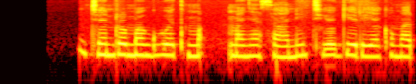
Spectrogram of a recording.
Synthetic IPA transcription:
t͡ʃendɾomaɡwot̪ | maɲasanitʰioɡeɾijakɔma

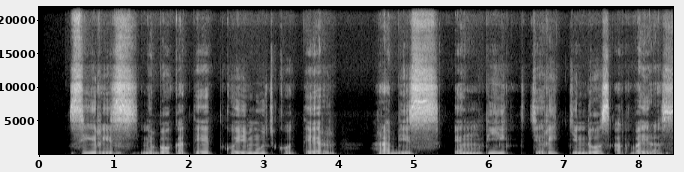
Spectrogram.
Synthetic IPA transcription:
siɾisnebokat̪ɛt̪̚kojmut͡ʃkɔ̰t̪ɛɾ | rabis | ɛŋpik̚ | t͡ʃeɾik̚t͡ʃindosa̰kvajɾa̰s

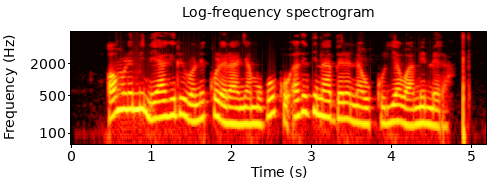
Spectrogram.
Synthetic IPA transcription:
ɔmoɾemineaɣeɾeɾwɔnekoɾɛɾaɲamoɣokoʔaɣeðinabɛɾɛnaokoɾiawamemɛɾa

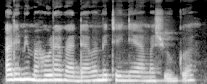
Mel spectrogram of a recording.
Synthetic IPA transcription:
alemimaɦolaɣadaβametʰeineamaʃuɡwa

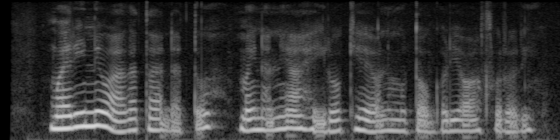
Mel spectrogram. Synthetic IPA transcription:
mwɛɾinewaɣatada̰to | mainaneaɦɛiɾɔkeɛjɔnemotɔ̰ɡɔɾiawafoɾoɾi

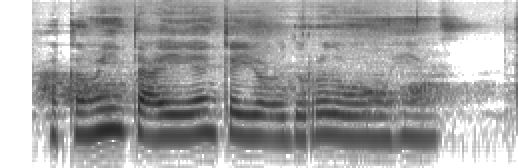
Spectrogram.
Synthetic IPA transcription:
ħɑkʰɐmiːnt̪ʰɐʕɑjɐjaːŋkʰɐijɔʕʊðʊrɐðɐwaːmʊɦiːm

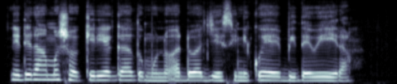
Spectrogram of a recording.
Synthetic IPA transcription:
nedeɾamoʃɔkeɾiaɡaðomonɔ̰ʔa̰doad͡ʒɛsinekohɛbiðɛweːɾa

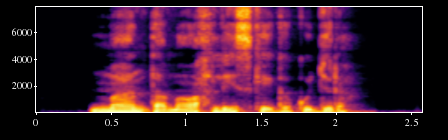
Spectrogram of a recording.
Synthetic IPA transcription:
maːnt̪amawaħliskeɡakud͡ʒɾa

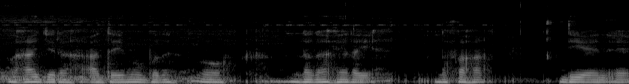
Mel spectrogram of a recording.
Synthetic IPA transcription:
wɑħɑːt͡ʃɪɾɐʕɑ̰d̪ɛjmɔbɐðɐnɔː | lɐɣɐɦɛlɛjlɐfɐɦɐ | d̪iɛnɛ

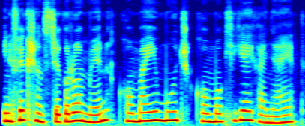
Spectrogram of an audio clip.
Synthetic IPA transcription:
infɛkʃɔnst͡ʃeɡɾomɛnkʰomaimut͡ʃkʰomokt͡ʃiɡekaɲaɛt̪

